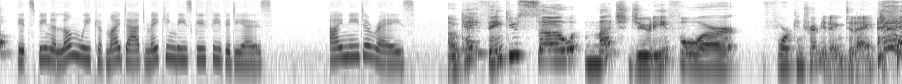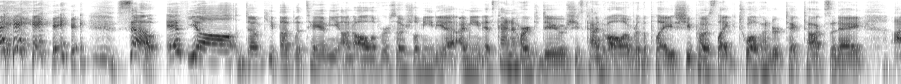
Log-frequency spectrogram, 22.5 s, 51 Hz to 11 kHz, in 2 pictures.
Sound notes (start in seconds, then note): 11.0 laughs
